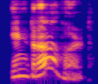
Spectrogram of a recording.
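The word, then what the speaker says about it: introvert: आप देखिए इंट्रो, ट्रो, ट्रो नहीं ले जाना है, ठीक है, ट्र रखना है, हर्ट नहीं बोलना है, वर्ट, ठीक है, वर्ट, यू आया था, ई नहीं आता प्रोनाउंसिएशन, ठीक है। इंट्रावर्ट, इंट्रोवर्ट, ठीक है, इंट्रोवर्ट,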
